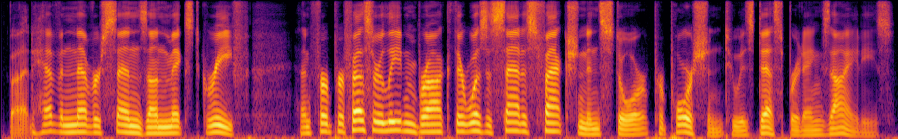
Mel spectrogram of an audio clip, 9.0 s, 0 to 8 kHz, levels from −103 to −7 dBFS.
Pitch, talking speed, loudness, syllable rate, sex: 135 Hz, 140 wpm, -18 LUFS, 5.0 syllables/s, male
